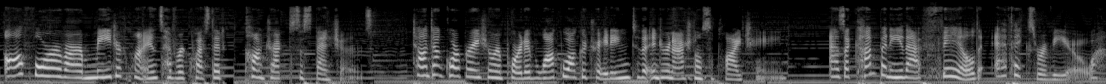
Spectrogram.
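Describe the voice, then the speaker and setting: Woman acting as urgent office assistant, super high voice, dramatic, manga dub, bit of music. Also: lively intonation, moderate pace, sharp tone. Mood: alarmed.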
